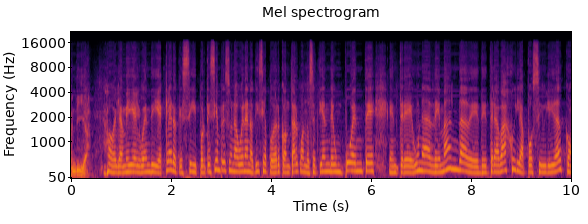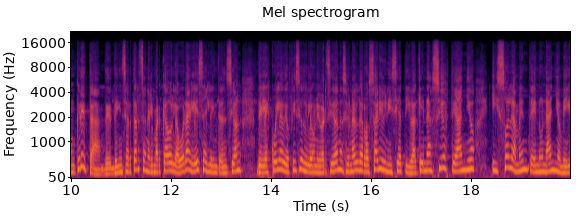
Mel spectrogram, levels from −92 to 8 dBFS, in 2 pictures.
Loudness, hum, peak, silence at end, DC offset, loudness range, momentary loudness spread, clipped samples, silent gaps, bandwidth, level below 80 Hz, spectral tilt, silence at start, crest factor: -23 LUFS; none; -6 dBFS; 0 s; under 0.1%; 1 LU; 3 LU; under 0.1%; none; 17 kHz; -52 dBFS; -5.5 dB/octave; 0 s; 16 dB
